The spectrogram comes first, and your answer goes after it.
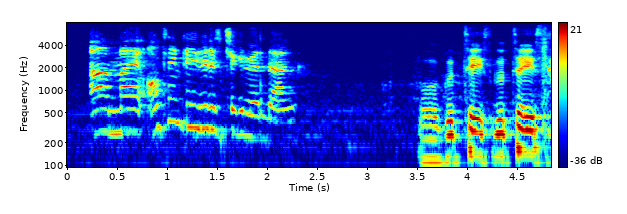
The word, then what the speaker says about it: rendang: My all-time favorite is chicken rendang. Oh, good taste, good taste, good Oh my taste. gosh, guys! I love how Rachel pronounced rendang correctly.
